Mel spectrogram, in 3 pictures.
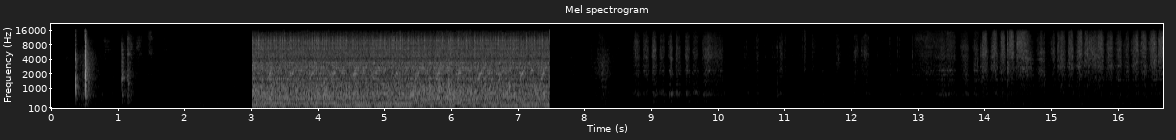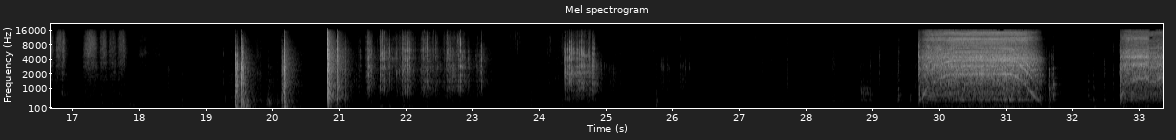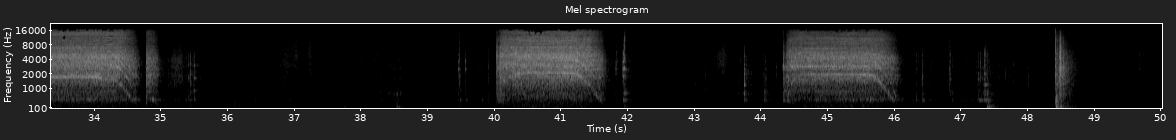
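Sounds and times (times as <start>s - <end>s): drill boring into wood: 3.0s - 7.5s, 29.7s - 31.6s, 32.7s - 35.0s, 40.0s - 41.7s, 44.4s - 46.1s.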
